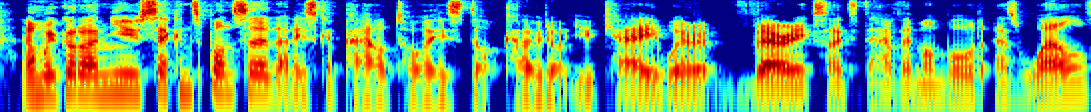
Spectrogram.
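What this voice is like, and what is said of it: Radio jingle announcer voice. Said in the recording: “That's his podcast voice. ... It was my podcast voice. ... I was really doing the old radio jingle voice there for a second.”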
